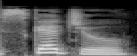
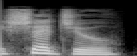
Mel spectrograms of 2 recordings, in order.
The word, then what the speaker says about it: schedule: Americans say schedule, while Brits often say schedule. Neither is wrong, just different.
